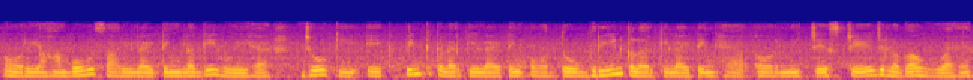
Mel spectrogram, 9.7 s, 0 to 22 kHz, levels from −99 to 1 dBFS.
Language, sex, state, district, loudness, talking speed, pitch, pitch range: Hindi, female, Punjab, Fazilka, -16 LUFS, 175 wpm, 155 Hz, 150-165 Hz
